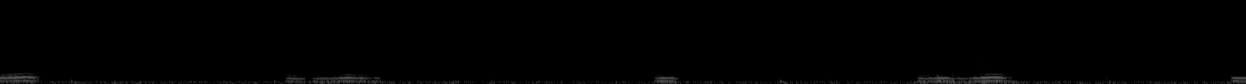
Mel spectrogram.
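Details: Sleeping Bengal cat giving tiny snores: short, low, humming tonal breaths that come irregularly every few seconds, some in quick pairs, over a steady low room hum.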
